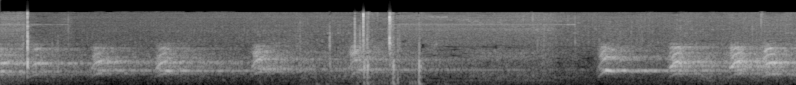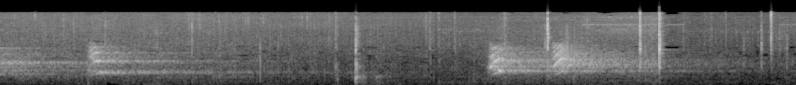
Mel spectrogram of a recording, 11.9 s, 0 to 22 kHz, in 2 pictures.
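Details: A female East Siberian Laika on a moose hunt in Finland gives steady, ringing bay barks in quick bursts at a moose around 19:05, heard from roughly 80 metres away.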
